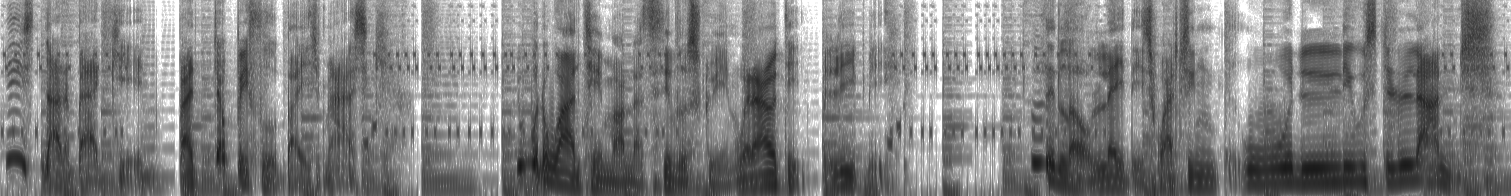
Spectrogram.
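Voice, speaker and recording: A bossy older security guard woman, as a man puts her on, barking and grumbling in a game fan dub. Her pitch leaps wildly from shrill squawks down to low growls. Faint music plays underneath. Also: huge pitch swings, unhurried. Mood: gossipy. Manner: scolding, rambling, shrill. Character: cranky older female studio security guard.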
